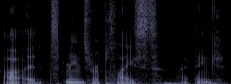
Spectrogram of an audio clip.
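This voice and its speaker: A man's voice: low voice, a little slow, creaky, darkish tone, no room sound. A man thinking aloud in short muttered fragments as he walks through computer work on a screen recording, in an informal way. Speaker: office worker demonstrating a data-entry task.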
